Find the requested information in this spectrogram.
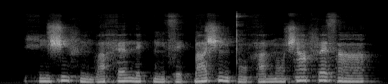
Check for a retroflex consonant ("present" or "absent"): absent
